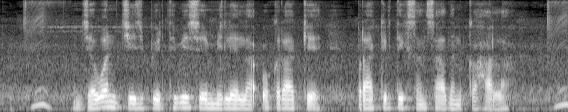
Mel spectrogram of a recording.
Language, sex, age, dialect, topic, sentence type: Bhojpuri, male, 18-24, Southern / Standard, agriculture, statement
